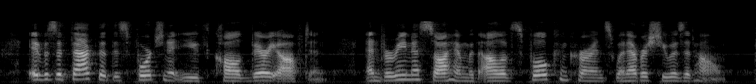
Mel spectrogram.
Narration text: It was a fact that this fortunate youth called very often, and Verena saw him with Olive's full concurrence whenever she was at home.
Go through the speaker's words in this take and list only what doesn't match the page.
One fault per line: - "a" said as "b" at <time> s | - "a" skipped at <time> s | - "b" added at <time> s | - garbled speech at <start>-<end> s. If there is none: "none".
none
